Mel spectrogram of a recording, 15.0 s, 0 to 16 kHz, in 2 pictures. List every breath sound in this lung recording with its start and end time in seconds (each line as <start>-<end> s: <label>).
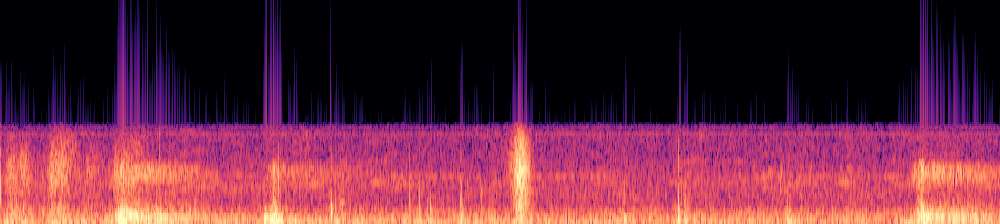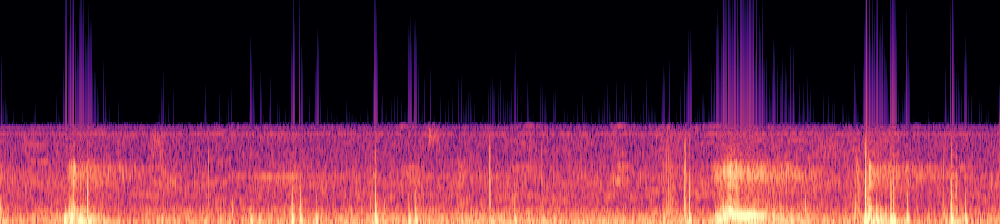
0.74-1.90 s: inhalation
1.90-2.94 s: exhalation
6.81-7.95 s: inhalation
7.95-8.88 s: exhalation
12.90-13.98 s: inhalation
13.98-14.97 s: exhalation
